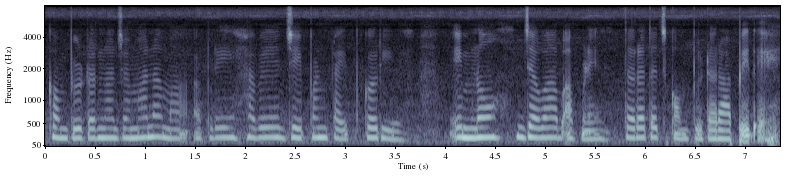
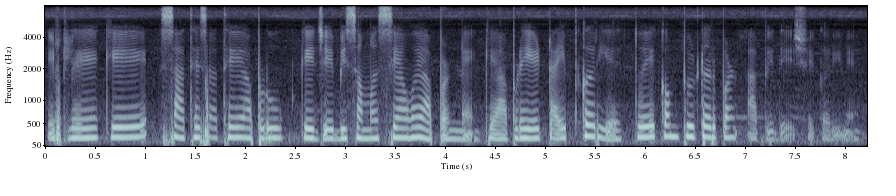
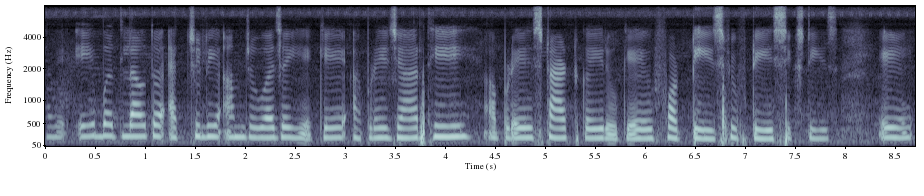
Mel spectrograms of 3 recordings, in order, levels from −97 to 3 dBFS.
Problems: none marked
